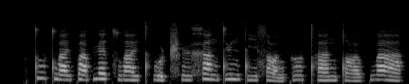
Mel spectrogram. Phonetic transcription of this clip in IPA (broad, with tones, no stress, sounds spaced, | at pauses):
t̪ u˦ t̪ w a˨˦ ɪ̯ p ä˨˦ p ɥ ɛ˦ t͡s w a˨˦ ɪ̯ t̪ʰ ṵ˨˩ ʈ͡ʂʰ ɻ̩˨˦ x a˥˨ n t̪ y˥˨ n t̪ i˨˦ s ɑ̰˨˩ ŋ k ɤ˥˨ t̪ʰ a˦ n t̪ ɑ˨˦ ʊ̯ p w ä˥˨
